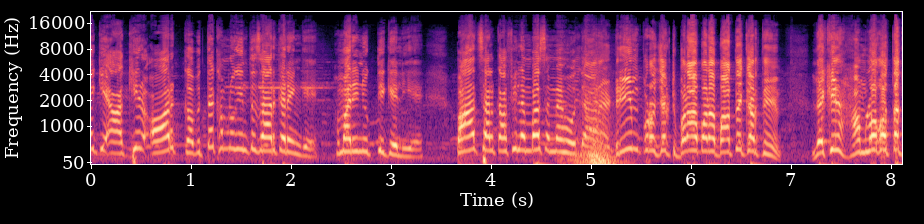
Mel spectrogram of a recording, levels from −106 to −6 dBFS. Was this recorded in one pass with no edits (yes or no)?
no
